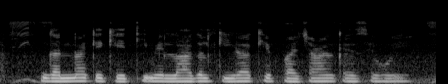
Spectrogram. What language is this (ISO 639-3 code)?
bho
